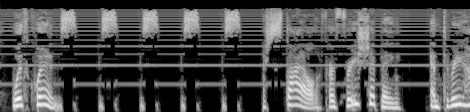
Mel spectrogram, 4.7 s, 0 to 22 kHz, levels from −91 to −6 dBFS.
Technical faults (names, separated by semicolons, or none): USB whine; broken-record loop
